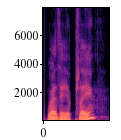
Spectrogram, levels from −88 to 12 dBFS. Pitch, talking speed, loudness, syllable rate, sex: 150 Hz, 240 wpm, -14 LUFS, 7.9 syllables/s, male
